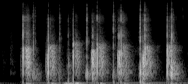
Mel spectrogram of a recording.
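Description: A short round of applause for a good prediction: steady, bright handclaps repeating at a brisk, even rhythm for under two seconds, with no voices over them.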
